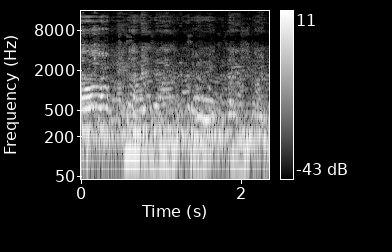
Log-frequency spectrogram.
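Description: Background chatter: several people talking at once, fainter than a close voice.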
